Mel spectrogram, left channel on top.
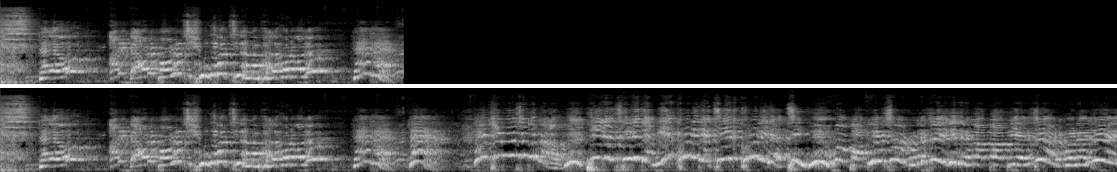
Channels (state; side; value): drops out; left; at 4.0 s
